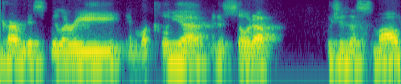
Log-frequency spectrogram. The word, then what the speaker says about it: Waconia: Carver Distillery out in, I'm going to say it wrong, it's not the Twin Cities, it's Waconia, Minnesota.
